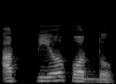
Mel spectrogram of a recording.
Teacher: শব্দের মধ্যে ম ফলা থাকলে সেই বর্ণ উচ্চারণে দ্বিত্ব হয় এবং সামান্য অনুনাসিক হয়।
